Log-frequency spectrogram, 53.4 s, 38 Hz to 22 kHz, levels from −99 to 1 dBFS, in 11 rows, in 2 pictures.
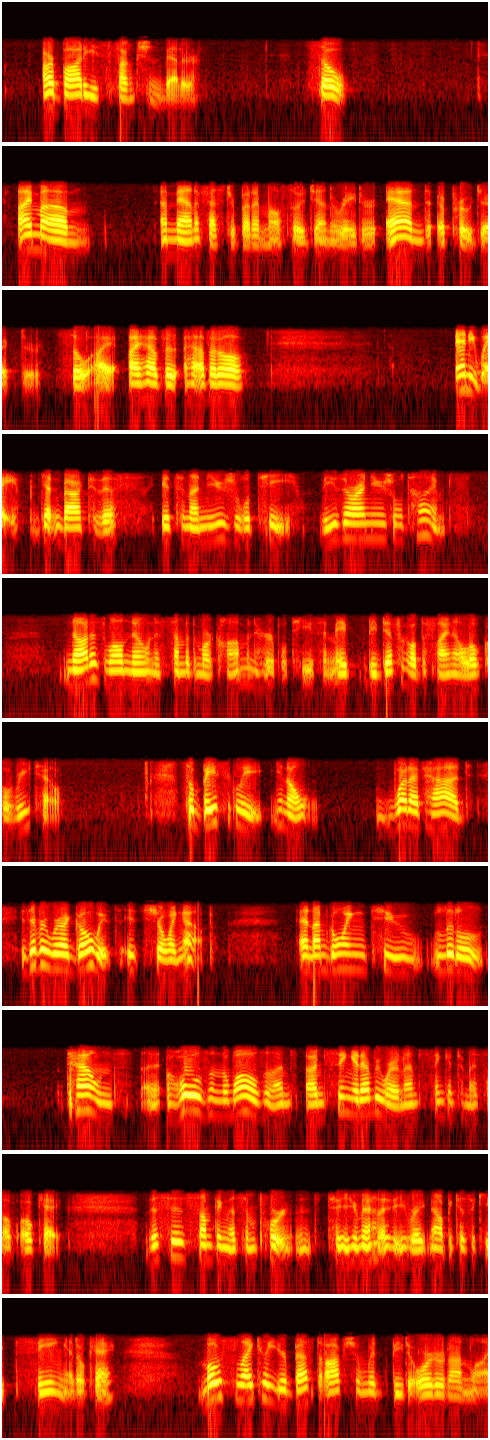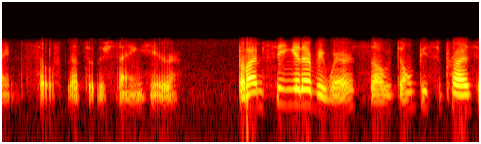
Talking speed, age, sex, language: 155 wpm, 50-69, female, English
